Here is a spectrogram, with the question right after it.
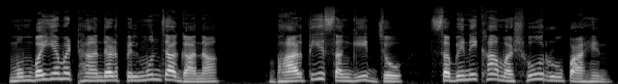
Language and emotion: Sindhi, neutral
